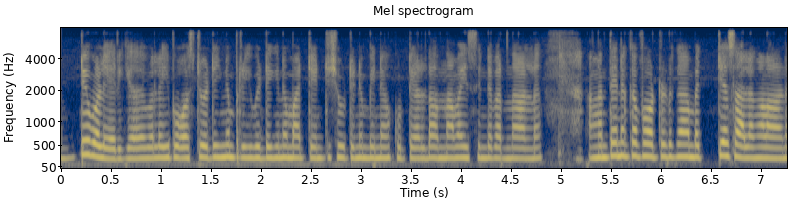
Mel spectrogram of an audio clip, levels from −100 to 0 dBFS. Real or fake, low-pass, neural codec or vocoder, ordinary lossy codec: real; 7.2 kHz; none; none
